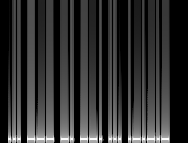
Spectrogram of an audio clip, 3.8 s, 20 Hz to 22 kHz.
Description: Morse code, heard as a keyed tone, about 25 wpm, 690 Hz. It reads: SONGS.
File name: Easy Sentences with Hints - 25wpm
